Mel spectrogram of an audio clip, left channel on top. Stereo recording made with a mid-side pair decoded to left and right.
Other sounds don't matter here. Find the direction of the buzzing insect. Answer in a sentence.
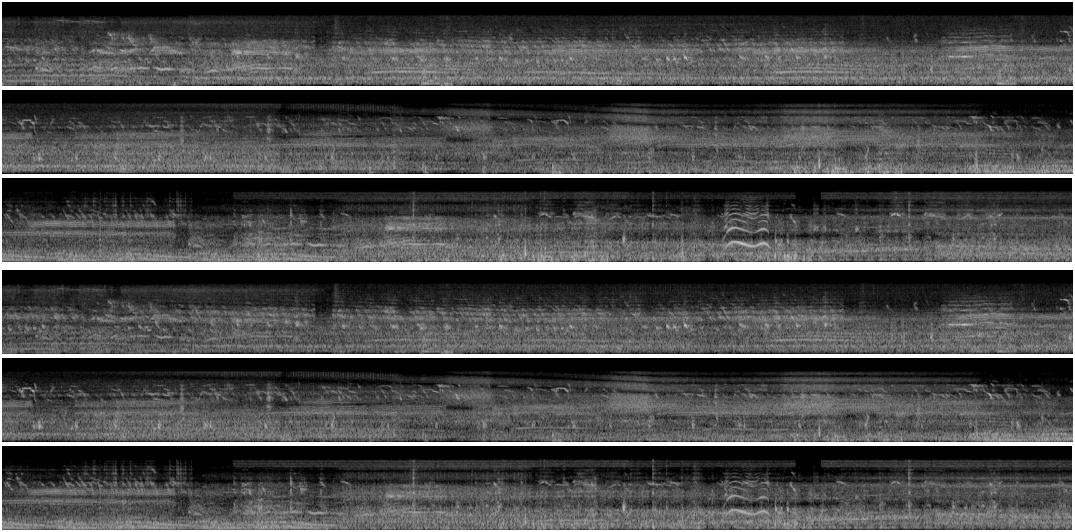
In this clip you hear the buzzing insect on the left.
